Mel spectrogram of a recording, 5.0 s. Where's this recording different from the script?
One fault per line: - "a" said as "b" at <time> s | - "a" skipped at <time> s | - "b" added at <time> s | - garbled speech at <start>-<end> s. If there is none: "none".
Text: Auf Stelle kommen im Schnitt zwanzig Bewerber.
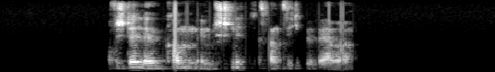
none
